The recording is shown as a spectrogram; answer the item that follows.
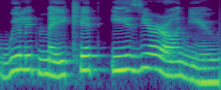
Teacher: o make, como o E final não é pronunciado, você já junta no it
